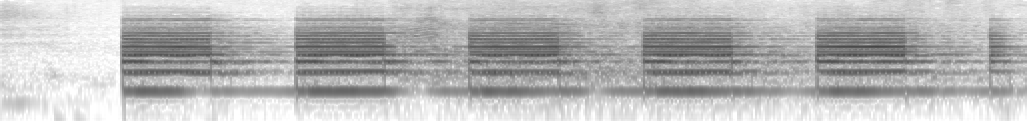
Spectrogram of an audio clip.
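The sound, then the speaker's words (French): An alarm clock rings loudly in repeated harsh electronic bursts, roughly five pulses with short gaps between them, each one a steady buzzy tone rich in overtones. “Qui, a ce réveil matin-ci”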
